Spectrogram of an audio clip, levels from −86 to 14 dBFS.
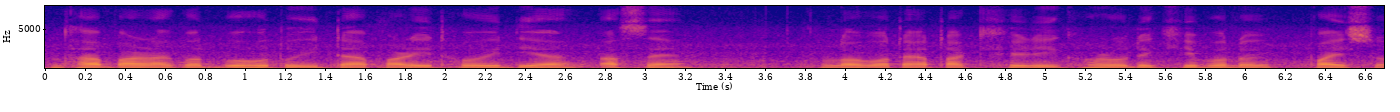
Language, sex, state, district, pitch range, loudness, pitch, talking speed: Assamese, male, Assam, Sonitpur, 135-145 Hz, -19 LUFS, 140 Hz, 125 wpm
